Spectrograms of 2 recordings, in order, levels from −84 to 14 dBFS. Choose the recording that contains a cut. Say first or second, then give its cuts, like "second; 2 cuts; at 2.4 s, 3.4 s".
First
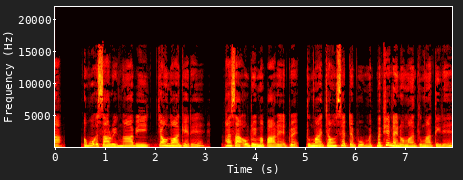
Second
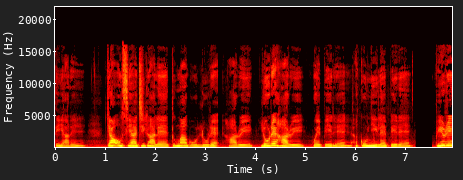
second; 1 cut; at 4.0 s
